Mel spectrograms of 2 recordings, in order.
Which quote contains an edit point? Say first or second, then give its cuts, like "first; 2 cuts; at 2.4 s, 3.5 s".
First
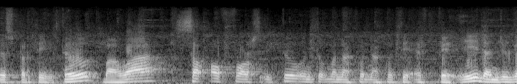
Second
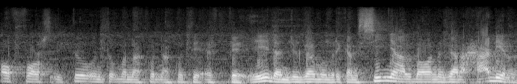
first; 1 cut; at 1.0 s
